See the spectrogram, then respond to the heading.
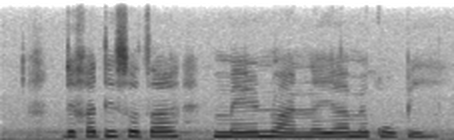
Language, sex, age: Southern Sotho, female, 18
